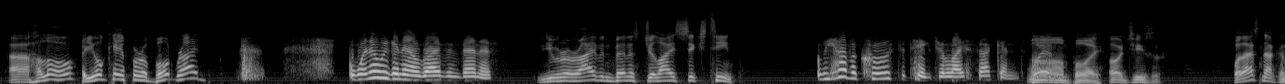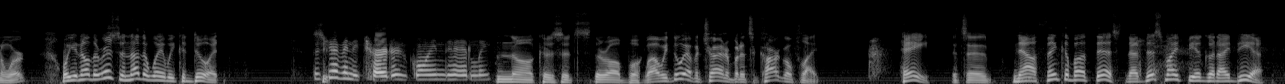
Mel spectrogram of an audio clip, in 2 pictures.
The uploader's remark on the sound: prank phone call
